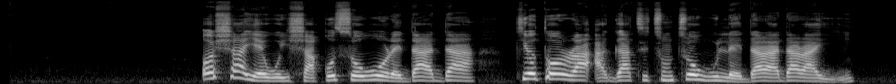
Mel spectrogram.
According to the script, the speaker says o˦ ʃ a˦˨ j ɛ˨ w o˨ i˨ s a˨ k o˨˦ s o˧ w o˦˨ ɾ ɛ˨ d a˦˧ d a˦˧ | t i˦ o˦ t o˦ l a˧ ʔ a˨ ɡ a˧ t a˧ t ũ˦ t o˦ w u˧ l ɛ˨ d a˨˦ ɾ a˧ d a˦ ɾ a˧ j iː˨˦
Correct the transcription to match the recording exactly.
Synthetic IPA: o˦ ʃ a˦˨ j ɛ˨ w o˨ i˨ ʃ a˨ k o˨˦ s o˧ w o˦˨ ɾ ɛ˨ d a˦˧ d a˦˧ | k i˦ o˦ t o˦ ɾ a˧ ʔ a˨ ɡ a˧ t i˧ t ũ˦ t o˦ w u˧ l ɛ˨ d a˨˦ ɾ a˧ d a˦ ɾ a˧ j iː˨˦

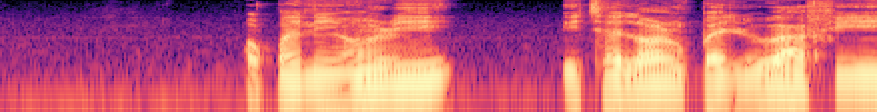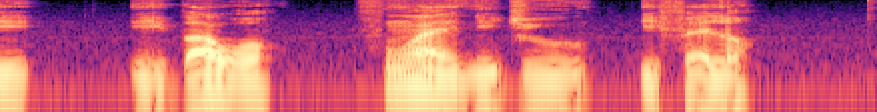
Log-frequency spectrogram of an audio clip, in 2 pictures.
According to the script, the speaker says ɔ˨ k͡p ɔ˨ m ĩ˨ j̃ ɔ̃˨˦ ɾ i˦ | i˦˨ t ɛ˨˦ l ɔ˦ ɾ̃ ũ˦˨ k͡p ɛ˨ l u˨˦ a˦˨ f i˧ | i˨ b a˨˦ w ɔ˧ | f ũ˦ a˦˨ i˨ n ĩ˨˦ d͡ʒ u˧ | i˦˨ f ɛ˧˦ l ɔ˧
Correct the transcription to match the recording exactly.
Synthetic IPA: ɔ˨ k͡p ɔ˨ n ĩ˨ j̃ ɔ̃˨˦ ɾ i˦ | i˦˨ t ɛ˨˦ l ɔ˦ ɾ̃ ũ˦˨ k͡p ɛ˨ l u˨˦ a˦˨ f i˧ | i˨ b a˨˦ w ɔ˧ | f ũ˦ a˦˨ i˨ n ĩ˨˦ d͡ʒ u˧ | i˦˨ f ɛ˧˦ l ɔ˧

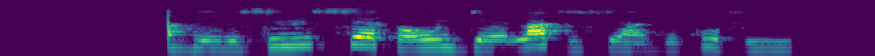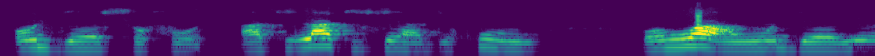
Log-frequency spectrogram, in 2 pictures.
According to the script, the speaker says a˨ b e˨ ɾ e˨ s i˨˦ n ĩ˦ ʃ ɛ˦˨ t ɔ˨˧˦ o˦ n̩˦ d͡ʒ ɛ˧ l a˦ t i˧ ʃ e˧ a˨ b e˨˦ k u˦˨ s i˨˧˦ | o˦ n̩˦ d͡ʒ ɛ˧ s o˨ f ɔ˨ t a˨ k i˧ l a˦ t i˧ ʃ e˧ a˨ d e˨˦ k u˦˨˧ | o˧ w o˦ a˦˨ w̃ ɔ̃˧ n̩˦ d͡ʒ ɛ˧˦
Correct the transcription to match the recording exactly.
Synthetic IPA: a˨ b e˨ ɾ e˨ s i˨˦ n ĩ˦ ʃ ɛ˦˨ t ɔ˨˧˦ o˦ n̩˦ d͡ʒ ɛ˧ l a˦ t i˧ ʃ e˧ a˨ d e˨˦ k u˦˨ f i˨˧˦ | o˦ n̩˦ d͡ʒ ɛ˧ s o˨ f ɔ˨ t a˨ t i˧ l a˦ t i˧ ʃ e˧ a˨ d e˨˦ k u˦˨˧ | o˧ w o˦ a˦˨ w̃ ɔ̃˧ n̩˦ d͡ʒ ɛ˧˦

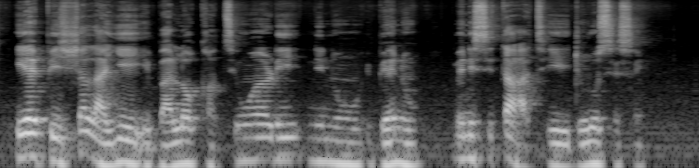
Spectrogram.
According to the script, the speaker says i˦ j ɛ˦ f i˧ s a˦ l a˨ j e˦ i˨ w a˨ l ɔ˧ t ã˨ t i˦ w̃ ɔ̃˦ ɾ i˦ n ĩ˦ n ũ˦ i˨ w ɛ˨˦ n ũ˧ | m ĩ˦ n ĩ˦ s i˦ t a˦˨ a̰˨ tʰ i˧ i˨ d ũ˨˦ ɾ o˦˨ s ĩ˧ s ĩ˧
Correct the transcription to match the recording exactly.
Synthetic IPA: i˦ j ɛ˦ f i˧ ʃ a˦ l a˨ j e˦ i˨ b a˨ l ɔ˧ k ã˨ t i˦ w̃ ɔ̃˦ ɾ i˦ n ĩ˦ n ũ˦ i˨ b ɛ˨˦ n ũ˧ | m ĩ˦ n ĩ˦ s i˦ t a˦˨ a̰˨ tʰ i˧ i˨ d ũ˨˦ ɾ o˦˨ s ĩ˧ s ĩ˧

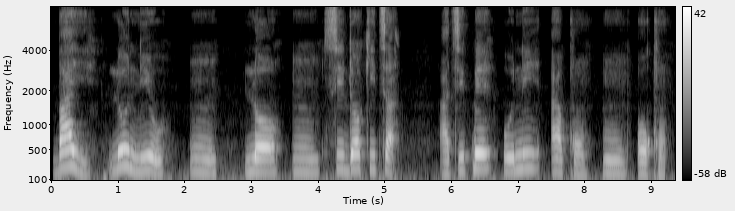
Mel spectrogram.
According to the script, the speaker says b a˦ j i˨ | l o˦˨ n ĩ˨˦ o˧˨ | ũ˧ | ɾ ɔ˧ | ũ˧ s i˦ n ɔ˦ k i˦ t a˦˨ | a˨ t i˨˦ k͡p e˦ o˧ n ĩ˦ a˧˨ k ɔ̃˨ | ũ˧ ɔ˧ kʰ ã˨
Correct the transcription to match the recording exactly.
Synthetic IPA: b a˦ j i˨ | l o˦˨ n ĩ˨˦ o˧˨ | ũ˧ | l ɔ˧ | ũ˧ s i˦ d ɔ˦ k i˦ t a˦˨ | a˨ t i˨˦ k͡p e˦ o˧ n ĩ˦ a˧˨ k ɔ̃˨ | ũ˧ ɔ˧ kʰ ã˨

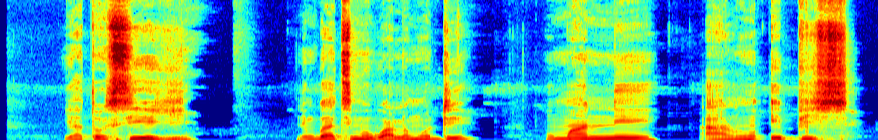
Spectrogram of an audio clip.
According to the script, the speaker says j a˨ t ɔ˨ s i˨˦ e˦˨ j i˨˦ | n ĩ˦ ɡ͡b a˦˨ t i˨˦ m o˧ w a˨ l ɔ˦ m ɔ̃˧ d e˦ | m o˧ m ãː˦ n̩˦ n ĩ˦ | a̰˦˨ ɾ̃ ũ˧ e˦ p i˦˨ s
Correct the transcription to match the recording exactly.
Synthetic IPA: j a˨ t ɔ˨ s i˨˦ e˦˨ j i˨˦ | n ĩ˦ ɡ͡b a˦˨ t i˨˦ m o˧ w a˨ l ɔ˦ m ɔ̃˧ d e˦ | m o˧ m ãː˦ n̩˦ n ĩ˦ | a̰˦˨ ɾ̃ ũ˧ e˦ p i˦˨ s

